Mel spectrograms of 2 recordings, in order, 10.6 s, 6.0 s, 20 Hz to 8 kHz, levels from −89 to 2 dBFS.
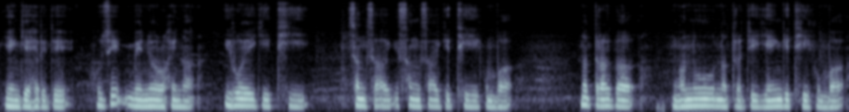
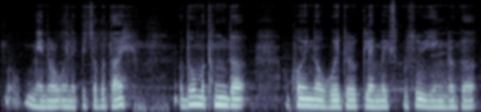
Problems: background sounds at intervals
